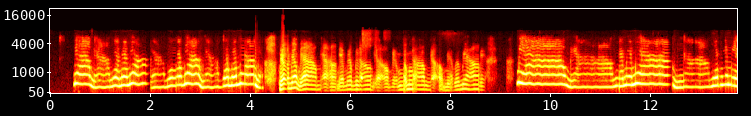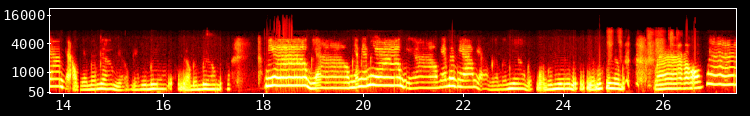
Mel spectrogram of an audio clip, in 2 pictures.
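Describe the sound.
A person sings a TV show theme tune as a continuous melody entirely in meow-like syllables, imitating a cat's voice. The singing is loud and steady, with a few brief pauses between phrases.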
